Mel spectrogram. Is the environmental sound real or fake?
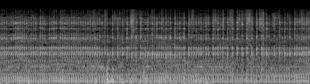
real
